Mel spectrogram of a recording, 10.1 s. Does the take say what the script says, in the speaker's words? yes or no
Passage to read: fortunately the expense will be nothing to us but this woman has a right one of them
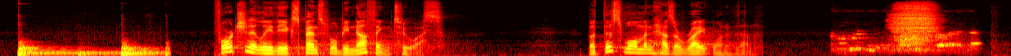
yes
